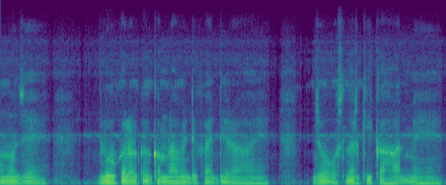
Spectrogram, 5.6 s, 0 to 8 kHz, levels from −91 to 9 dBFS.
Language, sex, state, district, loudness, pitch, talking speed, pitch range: Hindi, male, Arunachal Pradesh, Longding, -20 LUFS, 90 Hz, 180 wpm, 85-100 Hz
